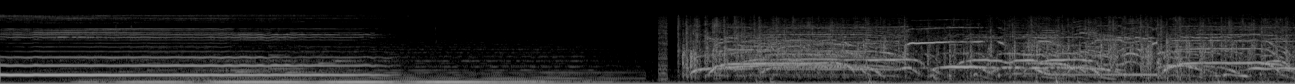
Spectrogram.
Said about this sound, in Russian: Вы знаете, это такие искусственные какие-то аплодисменты, которые я сейчас быстренько в базе нашла.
